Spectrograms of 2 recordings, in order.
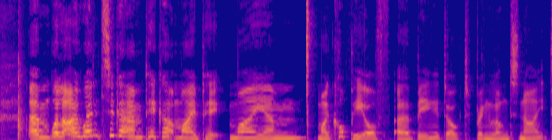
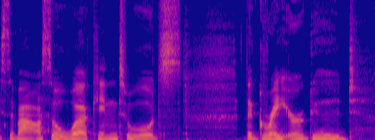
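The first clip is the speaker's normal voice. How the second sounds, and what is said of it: Accent copied from Hot Fuzz. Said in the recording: “I can't say it without 100%. That accent because of Hot Fuzz. In Hot Fuzz, they're all about it.”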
